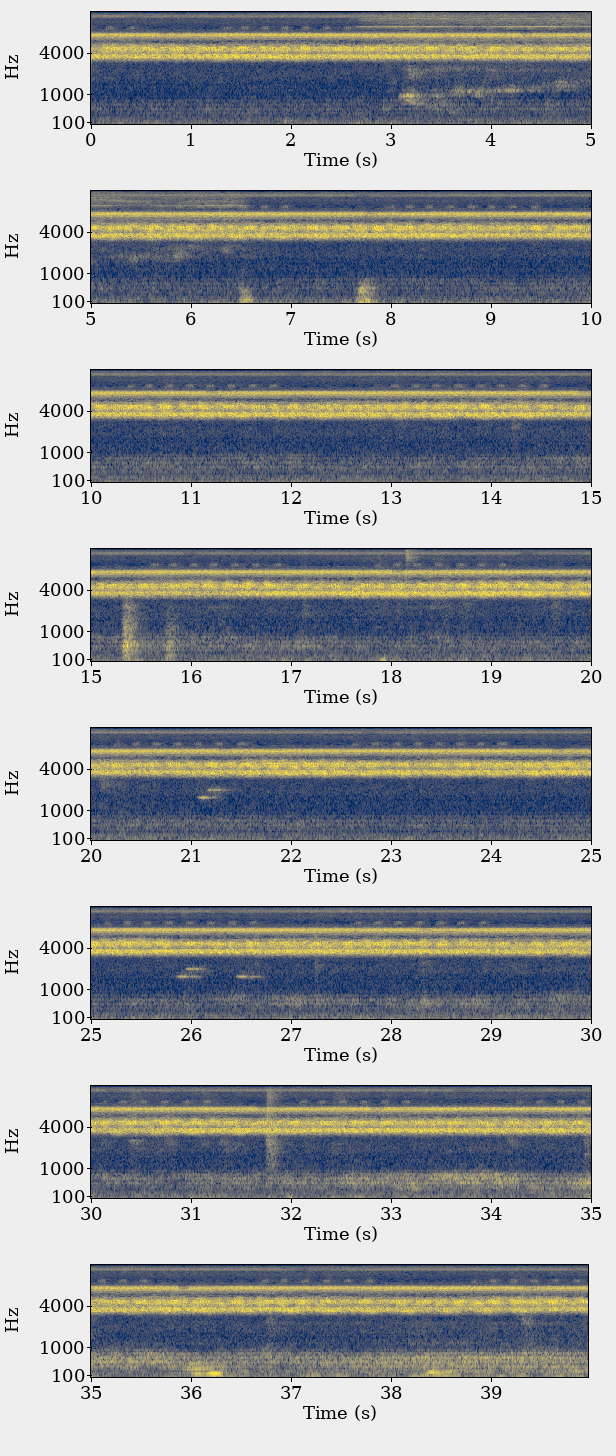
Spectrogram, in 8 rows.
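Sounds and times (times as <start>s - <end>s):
insects trilling: 20.9s - 21.7s.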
